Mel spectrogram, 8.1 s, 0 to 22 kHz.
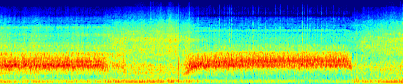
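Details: Triumph 765 motorcycle engine with a reported abnormal noise, heard through a mechanic's stethoscope near the timing gears: a light, fairly regular tick, roughly three per second, over the engine hum; source unclear.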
